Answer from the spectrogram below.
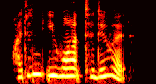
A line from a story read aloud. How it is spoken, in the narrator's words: Tessa asked a little hesitantly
